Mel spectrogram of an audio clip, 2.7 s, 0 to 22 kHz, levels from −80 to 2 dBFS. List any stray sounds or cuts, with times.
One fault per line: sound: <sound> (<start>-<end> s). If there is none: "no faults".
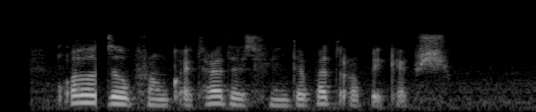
sound: dropout (0.5-0.6 s)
